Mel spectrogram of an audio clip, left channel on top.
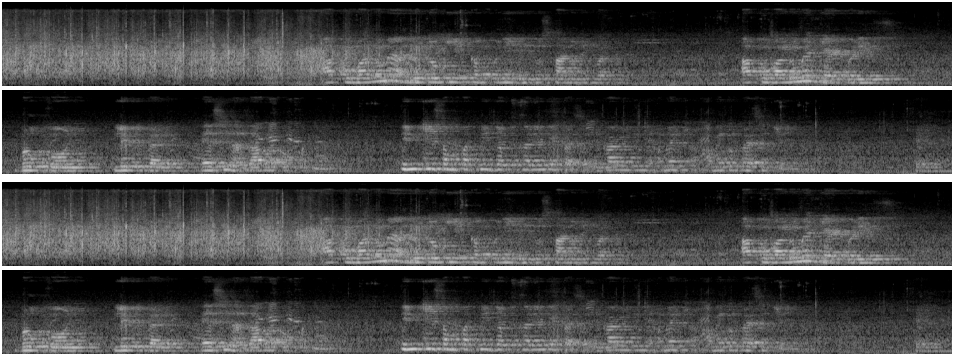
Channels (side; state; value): both; identical; correlation 1.00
